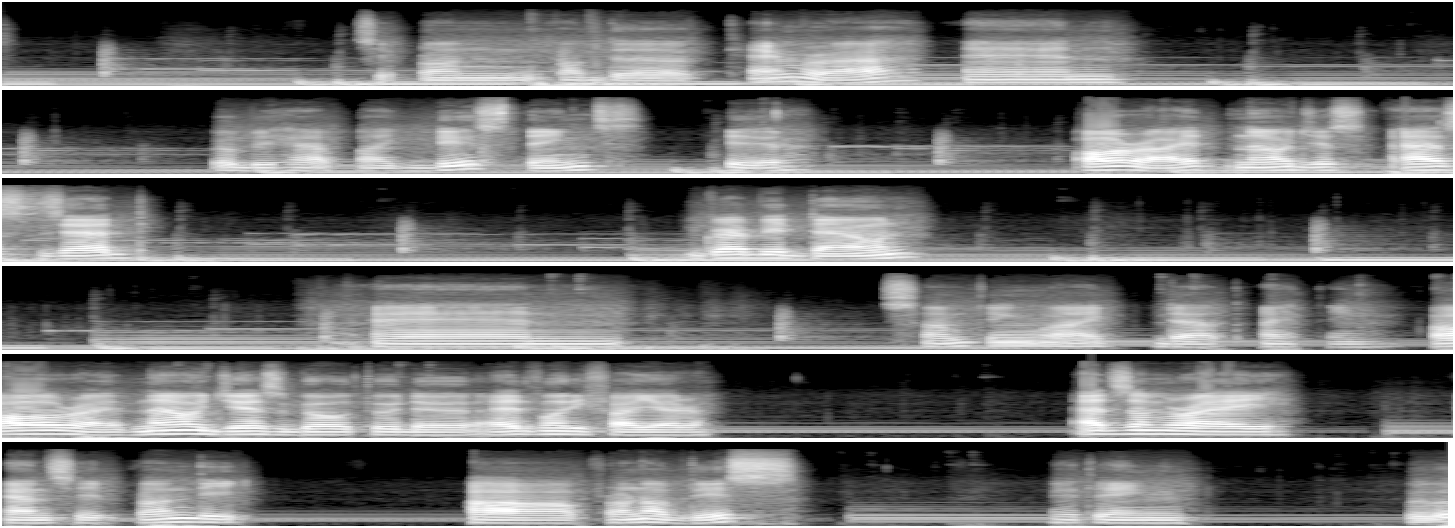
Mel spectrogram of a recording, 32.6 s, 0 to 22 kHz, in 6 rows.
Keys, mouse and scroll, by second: 0.6 `, 2.0 s, 5.9 click, 8.3-8.8 middle drag, 8.8 scroll down 1, 8.8-10.6 middle drag, 10.6 s, 12.8 click, 14.9 `, 16.1 click, 17.4 s, 21.1-21.7 middle drag, 21.7 click, 22.5 click, 25.5 click, 26.9 `, 27.5 scroll up 2, 30.1-32.6 drag.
